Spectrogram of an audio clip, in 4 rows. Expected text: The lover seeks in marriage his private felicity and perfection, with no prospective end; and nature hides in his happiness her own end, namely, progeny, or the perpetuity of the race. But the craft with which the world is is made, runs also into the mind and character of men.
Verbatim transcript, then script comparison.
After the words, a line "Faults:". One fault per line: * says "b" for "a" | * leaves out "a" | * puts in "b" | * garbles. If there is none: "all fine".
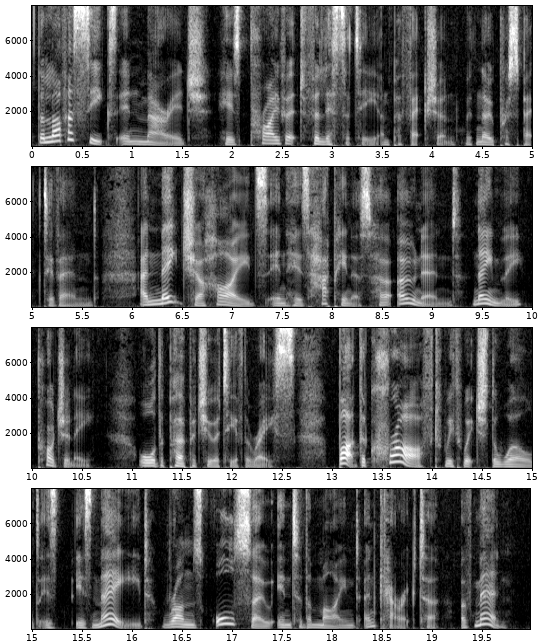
The lover seeks in marriage his private felicity and perfection, with no prospective end; and nature hides in his happiness her own end, namely, progeny, or the perpetuity of the race. But the craft with which the world is is made, runs also into the mind and character of men.
Faults:
all fine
